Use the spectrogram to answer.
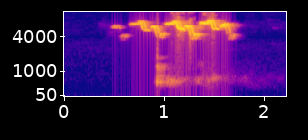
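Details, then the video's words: Song of an American redstart, a brisk run of high, thin, slurred notes lasting about a second, with a brief low click and faint lower rustle partway through. "American Redstart Song! Call! Sound! Singing! - Candelita Norteña Canto"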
